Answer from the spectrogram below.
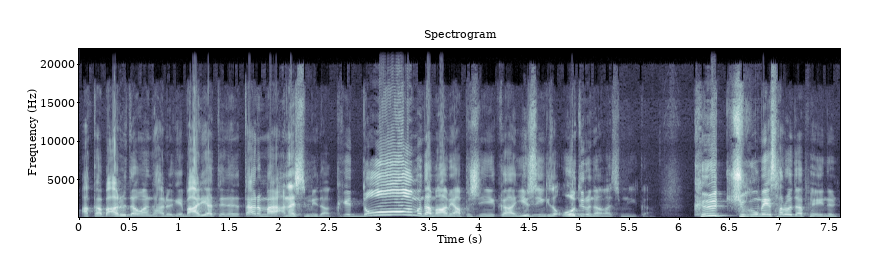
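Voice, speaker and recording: A man's voice: high voice, pushed and bright. A male pastor preaching a sermon, often tossing questions to the congregation and retelling scenes from the story.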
